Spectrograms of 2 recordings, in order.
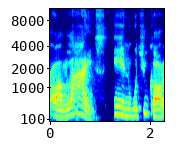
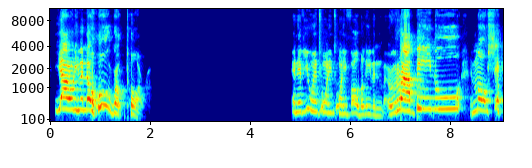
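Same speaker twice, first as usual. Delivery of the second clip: loud, high challenge to listeners; preacher building to a shout; preaching shout; 7 semitones higher, 6 dB louder than usual. Real, not acted. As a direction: call them out at full force. Preacher rising at audience.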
